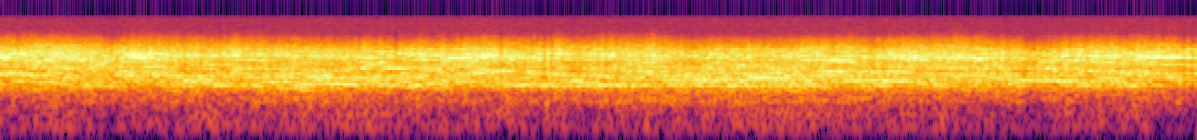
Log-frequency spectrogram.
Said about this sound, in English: There's Isaac Cray coming down the aisle. Oh, the crowd's giving him quite an ovation. Listen.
